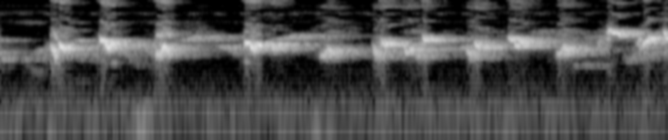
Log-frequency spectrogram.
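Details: Sooty-headed bulbul in a 'ngeroll mbonang' phrase: smooth, mellow whistled notes gliding and bouncing, a few stretched longer, flowing in a brisk, continuous line.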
